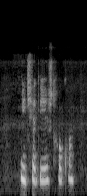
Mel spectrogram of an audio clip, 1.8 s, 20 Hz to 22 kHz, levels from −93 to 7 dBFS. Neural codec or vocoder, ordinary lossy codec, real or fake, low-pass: none; Opus, 24 kbps; real; 7.2 kHz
